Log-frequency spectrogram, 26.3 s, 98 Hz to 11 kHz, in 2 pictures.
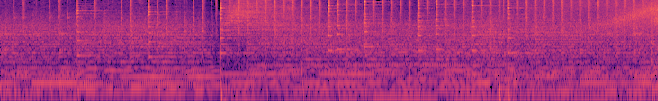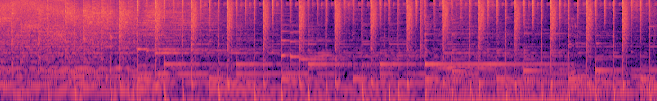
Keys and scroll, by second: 15.3 space, 25.4 space.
